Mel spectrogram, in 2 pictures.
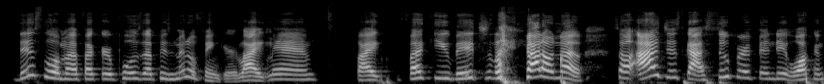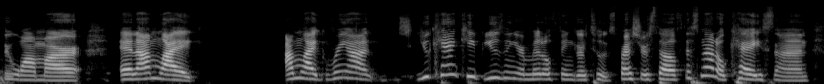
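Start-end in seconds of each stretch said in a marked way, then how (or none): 11.5-16.3 gentle, soft, worried mom voice. Retelling how they scolded a boy in Walmart, imitating a concerned mom. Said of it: "That's my concerned mom voice".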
